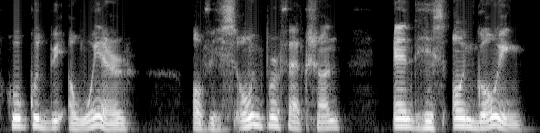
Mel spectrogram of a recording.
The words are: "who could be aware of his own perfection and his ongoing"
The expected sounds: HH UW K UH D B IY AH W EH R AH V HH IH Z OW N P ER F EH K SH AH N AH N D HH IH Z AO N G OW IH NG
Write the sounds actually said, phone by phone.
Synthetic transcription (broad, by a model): HH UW K UH D B IY AH W EH R AH V HH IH S OW N P ER F EH K SH AH N AH N D HH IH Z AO N G OW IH NG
